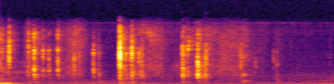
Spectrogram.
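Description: Computer keyboard being typed on: quiet, irregularly spaced keystroke clicks.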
